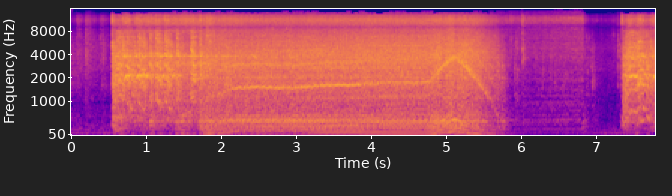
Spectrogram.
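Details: 1998 BMW K1100LT, about 83,000 miles, after fuel pump replacement and draining dirty, likely water-contaminated fuel tank: catches at once, steady even run, one clean rev rising and falling without stumbling; normal running.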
